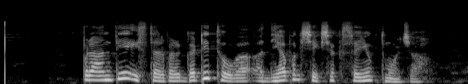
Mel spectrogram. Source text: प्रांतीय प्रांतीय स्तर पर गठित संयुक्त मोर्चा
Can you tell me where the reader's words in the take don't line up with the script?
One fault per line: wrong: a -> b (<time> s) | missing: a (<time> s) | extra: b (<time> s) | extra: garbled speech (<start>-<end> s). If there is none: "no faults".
missing: प्रांतीय (1.4 s)
extra: होगा अध्यापक शिक्षक (2.2 s)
